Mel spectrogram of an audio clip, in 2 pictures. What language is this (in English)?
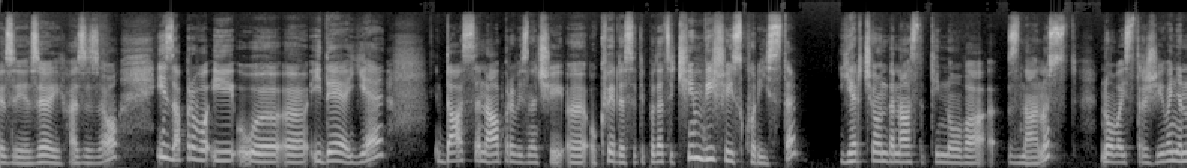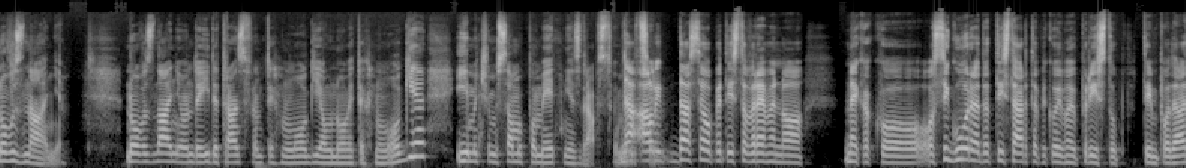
Croatian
